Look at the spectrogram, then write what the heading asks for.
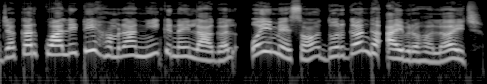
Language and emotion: Maithili, neutral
